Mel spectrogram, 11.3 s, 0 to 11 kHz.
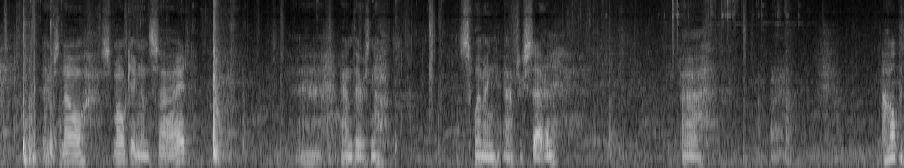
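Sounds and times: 
faint voices: 0:00.0 - 0:11.2
speech: 0:00.7 - 0:02.5, 0:03.7 - 0:05.0, 0:05.8 - 0:07.1, 0:08.5 - 0:09.0, 0:11.0 - 0:11.2
keys jingling in the lock of a flat door: 0:08.3 - 0:10.2.

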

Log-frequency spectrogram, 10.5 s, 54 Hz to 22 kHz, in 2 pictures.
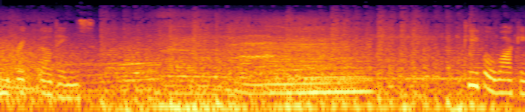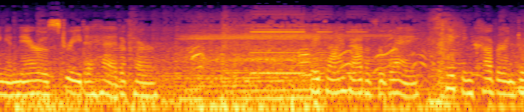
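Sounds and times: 
car engine roaring at high speed: 0:00.0 - 0:10.4
speech: 0:00.2 - 0:01.3, 0:04.7 - 0:07.5, 0:08.4 - 0:10.4
tire squeal: 0:01.3 - 0:03.3, 0:07.0 - 0:09.6.

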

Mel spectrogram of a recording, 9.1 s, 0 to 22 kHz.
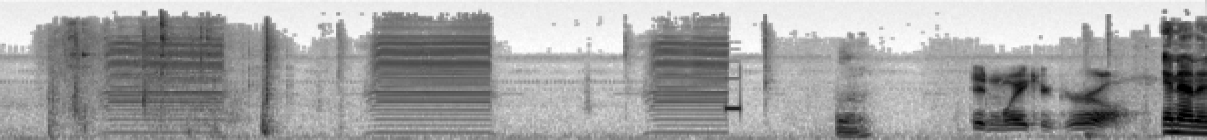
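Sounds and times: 
phone ringing with buzzy electronic rings: 0:00.8 - 0:01.8, 0:02.7 - 0:03.8, 0:04.8 - 0:05.6
speech: 0:07.3 - 0:09.0.

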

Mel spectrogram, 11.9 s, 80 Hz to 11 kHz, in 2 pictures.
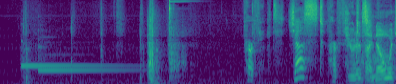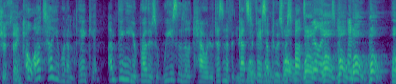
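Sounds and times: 
doorbell ringing with a two-note chime: 0:00.3 - 0:02.2
speech: 0:03.8 - 0:11.8.

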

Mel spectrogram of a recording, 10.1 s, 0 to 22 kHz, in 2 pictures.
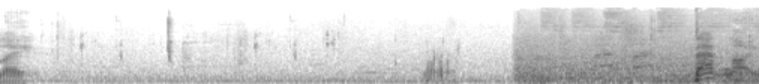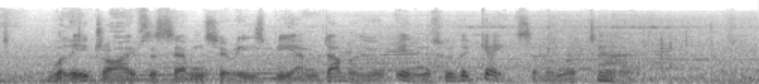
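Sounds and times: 
speech: 0:00.0 - 0:00.3, 0:04.6 - 0:09.5
person munching on a juicy orange: 0:00.3 - 0:03.2.

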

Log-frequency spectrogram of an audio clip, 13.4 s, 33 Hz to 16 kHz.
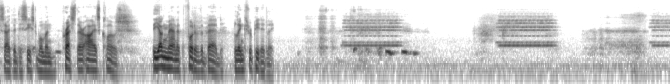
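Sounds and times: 
speech: 0:00.0 - 0:05.6, 0:06.4 - 0:06.6
faint hum: 0:00.0 - 0:13.3
home telephone ringing with electronic trills: 0:06.9 - 0:08.2.

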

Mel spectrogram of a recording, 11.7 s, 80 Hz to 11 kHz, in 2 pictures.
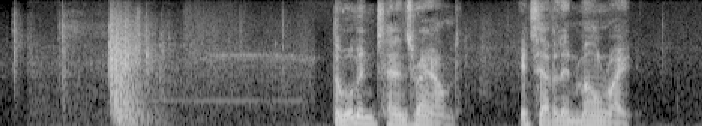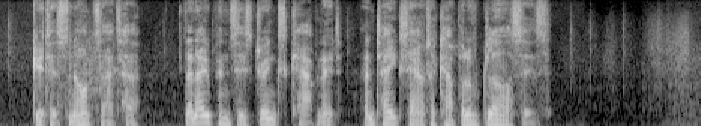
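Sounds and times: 
inner office door swinging shut with a thud: 0:00.9 - 0:01.5
speech: 0:02.8 - 0:05.4, 0:06.1 - 0:10.5.

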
